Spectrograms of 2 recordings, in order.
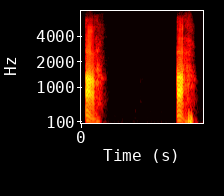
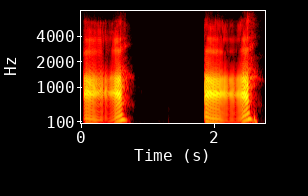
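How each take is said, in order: First: Short falling "ah"; tone four. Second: Long "Ah" dipping low, then rising; very low tone three. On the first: Teacher shows learners the last tone, short falling "ah". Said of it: "por último". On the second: Teacher repeats tone three, long low dipping "Ah". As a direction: draw "Ah" out down low and lift the end. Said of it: "muy bajo". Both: Shown as a demonstration.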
